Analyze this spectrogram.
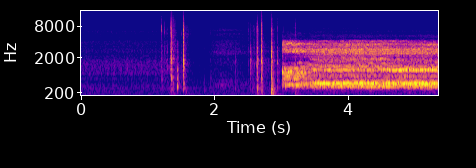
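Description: Piano-key transport buttons of a small RCA portable cassette recorder clicking in two quick clusters, then about three seconds in the tape starts playing a recorded church service through the recorder's small built-in speaker: loud, tinny-sounding singing with no deep bass.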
